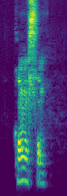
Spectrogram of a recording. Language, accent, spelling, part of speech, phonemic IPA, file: French, Canada, confond, verb, /kɔ̃.fɔ̃/, LL-Q150 (fra)-confond.wav
- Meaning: third-person singular present indicative of confondre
